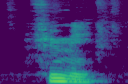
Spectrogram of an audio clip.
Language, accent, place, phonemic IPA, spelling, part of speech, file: French, France, Paris, /fy.mɛ/, fumet, noun, LL-Q150 (fra)-fumet.wav
- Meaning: 1. aroma, odor (of meat etc.); bouquet (of wine) 2. scent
